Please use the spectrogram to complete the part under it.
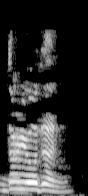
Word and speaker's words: Duryodhan: Duryodhan.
